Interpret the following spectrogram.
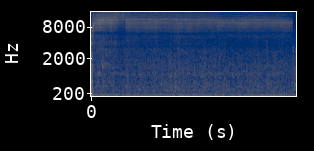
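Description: Steady car-cabin background noise: a low rumble under a faint hiss, with no distinct events.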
